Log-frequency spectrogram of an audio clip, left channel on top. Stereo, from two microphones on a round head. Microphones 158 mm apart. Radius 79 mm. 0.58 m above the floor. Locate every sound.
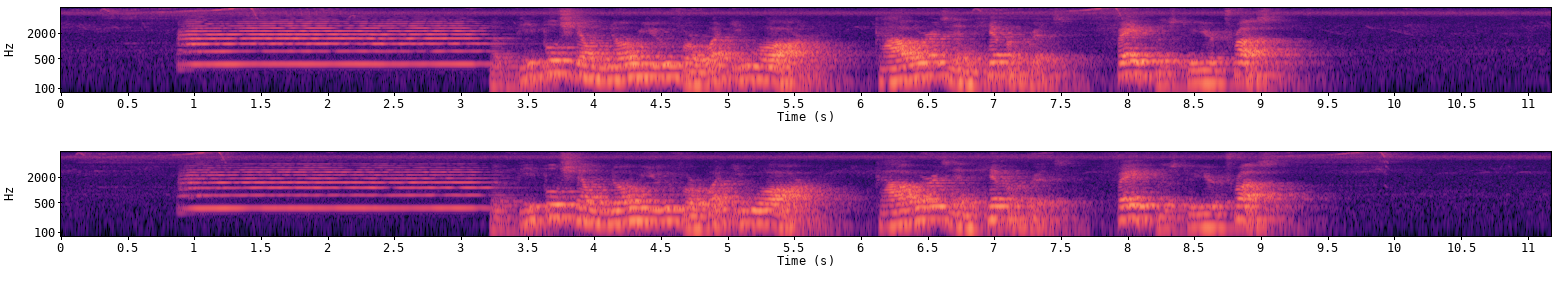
0.9 s a trumpet: 35° left (ahead or behind), 4 m
3.2 s a man speaking: 40° left (ahead or behind), 6.5 m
